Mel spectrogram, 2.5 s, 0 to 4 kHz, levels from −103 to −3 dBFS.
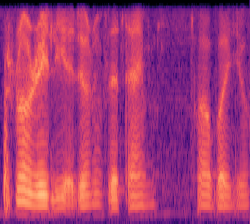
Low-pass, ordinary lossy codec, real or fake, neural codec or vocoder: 3.6 kHz; none; real; none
